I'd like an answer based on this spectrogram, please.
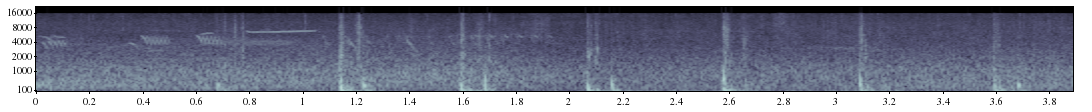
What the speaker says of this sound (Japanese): フットステップスでブーツをチョイスして、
